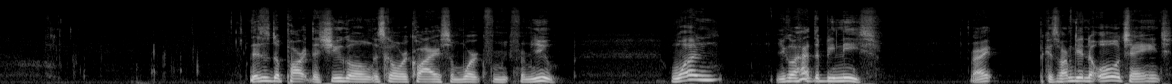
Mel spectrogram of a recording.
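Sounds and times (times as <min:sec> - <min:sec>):
person sipping a drink: 0:00.1 - 0:02.5
soft slurping: 0:00.1 - 0:02.5
speech: 0:02.5 - 0:05.6, 0:06.7 - 0:08.8, 0:09.7 - 0:11.7.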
